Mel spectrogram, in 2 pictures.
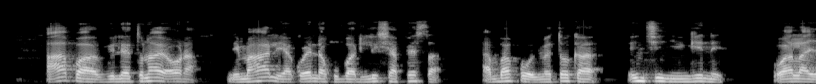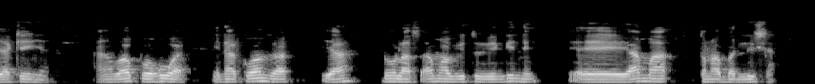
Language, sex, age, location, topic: Swahili, male, 36-49, Wajir, finance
